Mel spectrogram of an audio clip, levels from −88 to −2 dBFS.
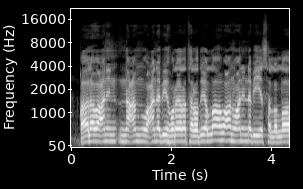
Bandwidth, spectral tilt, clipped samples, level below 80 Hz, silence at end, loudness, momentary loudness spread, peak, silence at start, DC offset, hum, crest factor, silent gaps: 8.2 kHz; -6.5 dB/octave; under 0.1%; -62 dBFS; 0 s; -11 LUFS; 5 LU; 0 dBFS; 0.15 s; under 0.1%; none; 10 dB; none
